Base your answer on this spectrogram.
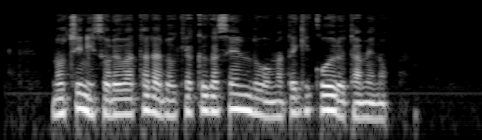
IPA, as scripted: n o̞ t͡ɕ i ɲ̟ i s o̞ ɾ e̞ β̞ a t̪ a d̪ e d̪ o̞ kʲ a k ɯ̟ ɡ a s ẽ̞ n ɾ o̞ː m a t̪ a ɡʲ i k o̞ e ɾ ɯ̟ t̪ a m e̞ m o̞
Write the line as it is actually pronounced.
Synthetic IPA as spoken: n o̞ t͡ɕ i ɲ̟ i s o̞ ɾ e̞ β̞ a t̪ a d̪ a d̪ o̞ kʲ a k ɯ̟ ɡ a s ẽ̞ n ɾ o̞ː m a t̪ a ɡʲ i k o̞ e ɾ ɯ̟ t̪ a m e̞ n o̞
